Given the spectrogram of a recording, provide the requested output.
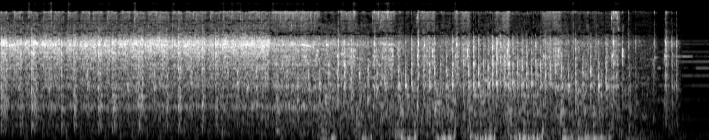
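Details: Chevrolet Lacetti engine knock, cause unknown to owner: hissy running engine with loose, uneven low knocks about two per second that swell midway.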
